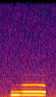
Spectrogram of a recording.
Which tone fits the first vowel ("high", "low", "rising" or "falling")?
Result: high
